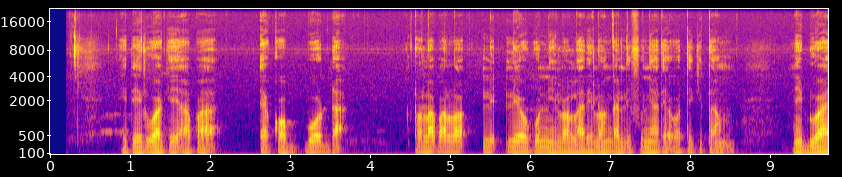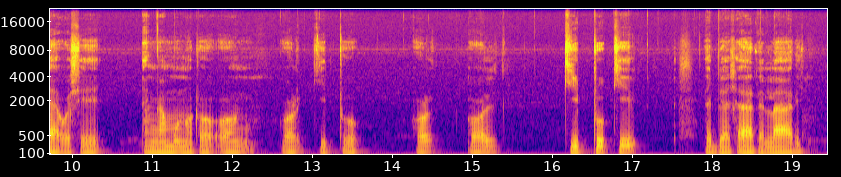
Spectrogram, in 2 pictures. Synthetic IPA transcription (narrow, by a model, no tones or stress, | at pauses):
iteɾuwakeʔapa̰ | ekoboda̰ | tolapal | liokunːilo̰laɾiloŋɡalifuniatḛʔotikita̰m | neduajawosḛ | eŋɡamuno̰to̰ | olkitu | ol | kitːuki | lebiaʃa̰ɾa̰telaɾi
